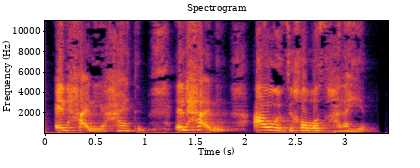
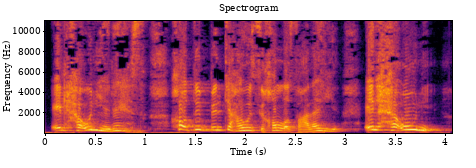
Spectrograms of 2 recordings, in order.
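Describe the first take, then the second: First: Mildly tearful cry for help; tearful plea. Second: Loud raised cry for help, building; screaming for help. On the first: Nagwa begging Hatem to save her, tearful. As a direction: plead through tears, a touch raised. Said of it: "نجوى بدموع". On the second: Nagwa calling people as she is attacked, screaming. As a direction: call out to everyone, rising to a high shout. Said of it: "نجوى بصراخ". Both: A narrator's reading.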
